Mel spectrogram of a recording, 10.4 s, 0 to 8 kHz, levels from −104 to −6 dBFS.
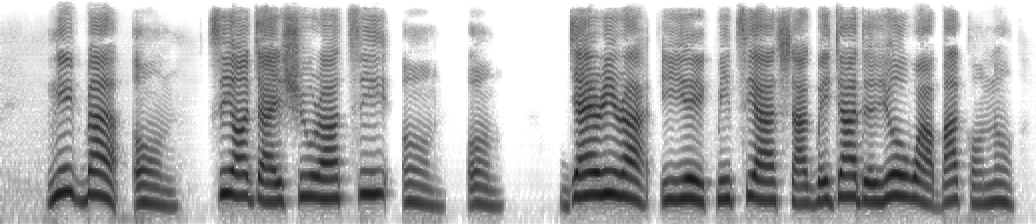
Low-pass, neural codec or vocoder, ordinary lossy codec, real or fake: none; codec, 16 kHz, 1 kbps, X-Codec, WavLM features, trained on Multilingual LibriSpeech; none; fake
